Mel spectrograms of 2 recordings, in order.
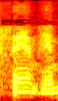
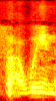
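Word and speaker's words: Samhain: is one of them they call it saen it's spelled s a m ha a i n looks like Sam him but it's really pronounced sawi it's a a scotch gelic word but anyway uh they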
